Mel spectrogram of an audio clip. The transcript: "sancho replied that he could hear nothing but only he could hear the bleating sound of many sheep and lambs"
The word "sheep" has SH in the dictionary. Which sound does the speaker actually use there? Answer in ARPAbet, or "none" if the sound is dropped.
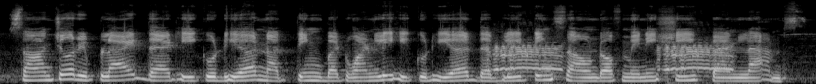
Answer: SH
